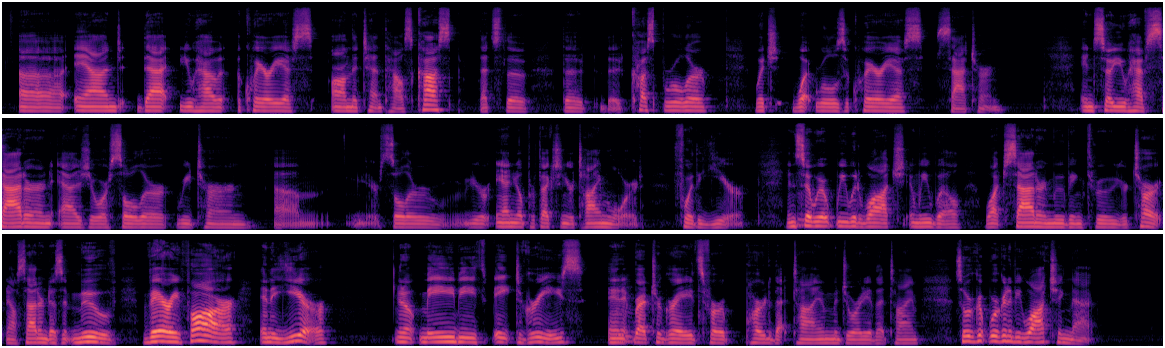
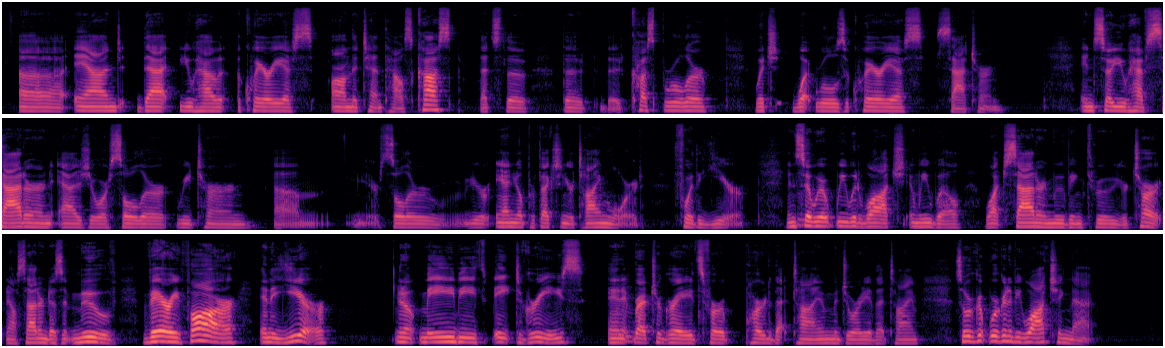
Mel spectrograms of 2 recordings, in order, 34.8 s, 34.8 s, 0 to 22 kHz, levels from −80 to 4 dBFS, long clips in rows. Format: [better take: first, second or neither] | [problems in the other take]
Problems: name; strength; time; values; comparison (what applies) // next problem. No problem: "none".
neither | none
